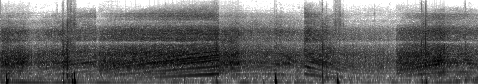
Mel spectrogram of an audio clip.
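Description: A car engine in a city driving video game revs up and down in repeated rising and falling sweeps, steady and close, with a few sharp knocks and thumps along the way.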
